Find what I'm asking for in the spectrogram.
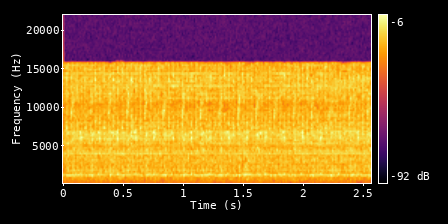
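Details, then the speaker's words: Vauxhall Astra Mk4 at idle, misfiring and pulling back under load: uneven, lumpy beat, with number four cylinder not firing; pulling its coil lead changes nothing and it shows no spark. "i think number four uh pot is not firing"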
